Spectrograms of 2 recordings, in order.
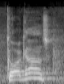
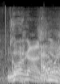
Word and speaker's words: Gorgons: There's just bluehead gorggones. Gorgons. Spell that with a G.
